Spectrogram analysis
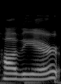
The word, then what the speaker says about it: Xavier: Xavier in Spanish, that's pronounced Javier.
